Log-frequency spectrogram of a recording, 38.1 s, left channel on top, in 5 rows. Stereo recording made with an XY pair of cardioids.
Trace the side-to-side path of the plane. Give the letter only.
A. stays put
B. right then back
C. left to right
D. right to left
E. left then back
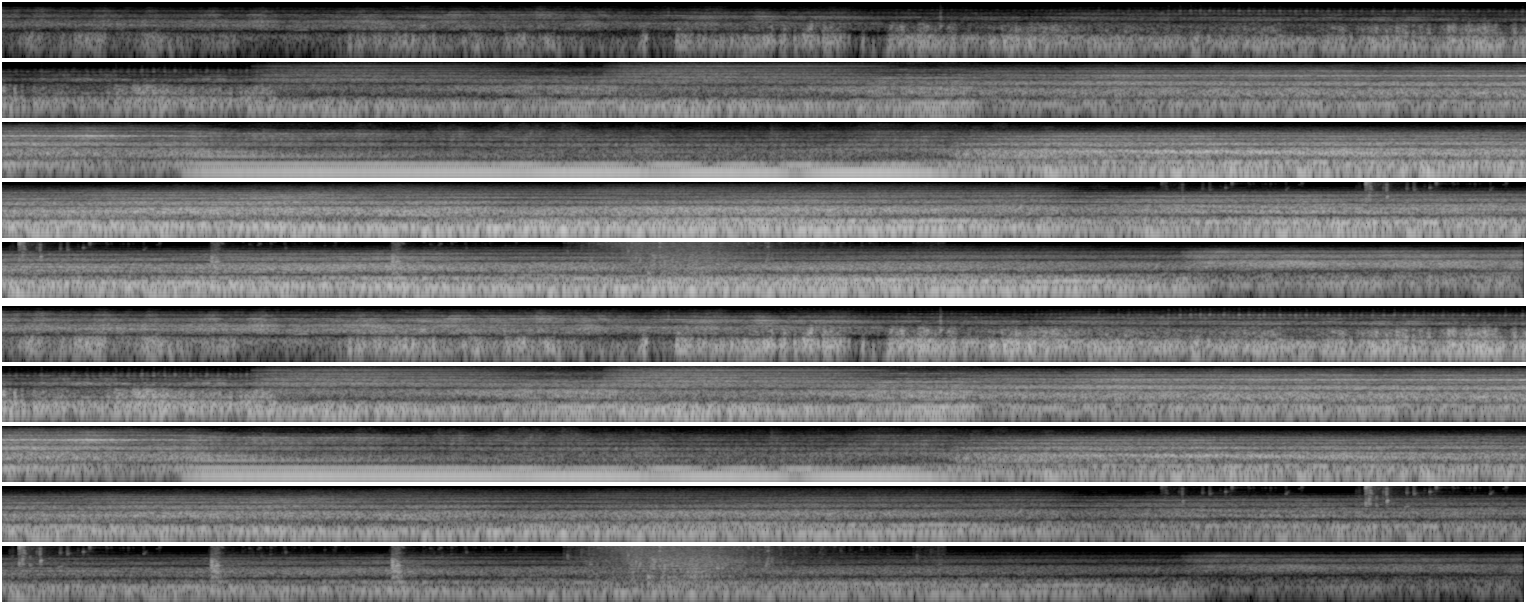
D.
